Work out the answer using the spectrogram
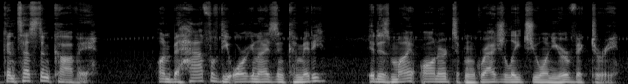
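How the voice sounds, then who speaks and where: An actor playing a cool, blunt scribe in a video game, speaking in a measured, dry, formal way. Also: male voice, mid-range voice, soft background music, natural voice. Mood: dryly critical. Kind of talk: English video game voice acting.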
